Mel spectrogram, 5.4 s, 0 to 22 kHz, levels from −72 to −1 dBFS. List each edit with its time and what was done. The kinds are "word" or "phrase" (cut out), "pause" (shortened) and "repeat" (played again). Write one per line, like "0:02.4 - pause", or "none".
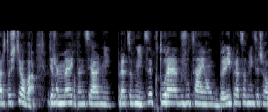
0:01.1 - word
0:01.4 - word
0:03.0 - phrase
